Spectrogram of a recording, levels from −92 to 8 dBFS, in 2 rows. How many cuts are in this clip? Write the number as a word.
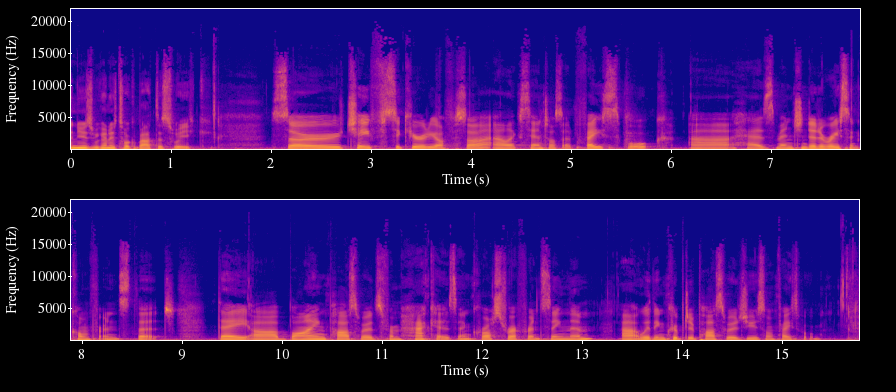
one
